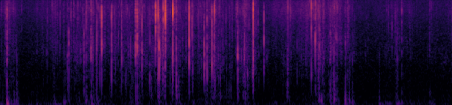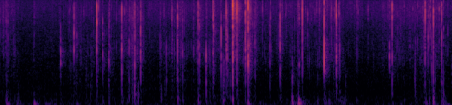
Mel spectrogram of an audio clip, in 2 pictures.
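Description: A pink metallic foil bubble mailer is bent, squeezed and crinkled in both hands while a nail scratches across it. Dense, bright crinkles and crunches crackle in quick, uneven bursts, with short quieter pauses between flurries.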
